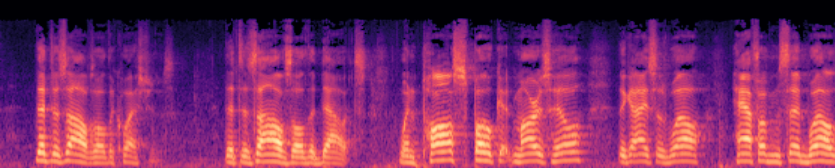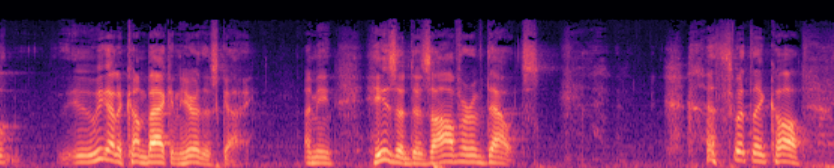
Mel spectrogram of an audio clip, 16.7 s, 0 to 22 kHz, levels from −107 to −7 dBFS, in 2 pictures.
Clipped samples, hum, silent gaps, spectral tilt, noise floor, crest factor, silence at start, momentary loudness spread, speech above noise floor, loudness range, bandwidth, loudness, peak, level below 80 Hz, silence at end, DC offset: under 0.1%; none; none; -5 dB/octave; -55 dBFS; 20 dB; 0.35 s; 17 LU; 32 dB; 7 LU; 13.5 kHz; -23 LUFS; -4 dBFS; -50 dBFS; 0 s; under 0.1%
